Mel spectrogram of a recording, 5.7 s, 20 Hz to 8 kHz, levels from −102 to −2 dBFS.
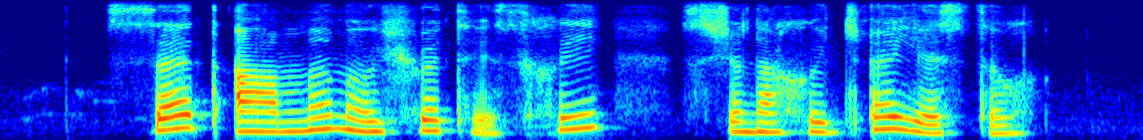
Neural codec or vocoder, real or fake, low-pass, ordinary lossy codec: none; real; 7.2 kHz; Opus, 16 kbps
